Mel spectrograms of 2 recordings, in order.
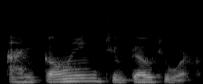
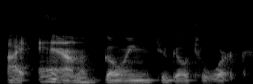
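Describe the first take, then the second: First: It uses "I'm" and a full "going to". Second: Every word, "I am going to", is said fully. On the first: "instead of saying" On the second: "or worse"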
